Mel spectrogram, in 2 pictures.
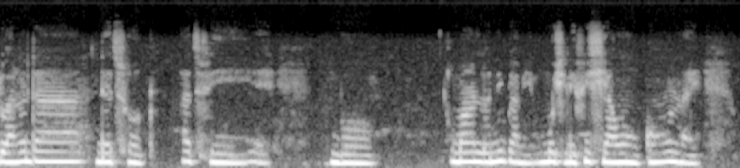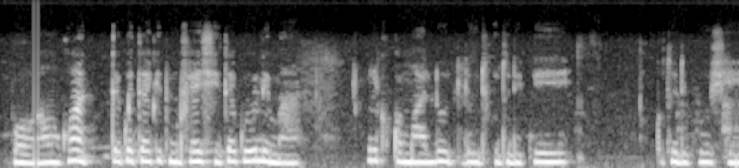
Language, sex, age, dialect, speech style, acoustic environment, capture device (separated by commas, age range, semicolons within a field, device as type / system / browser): Yoruba, female, 25-34, Nigeria - Lagos Yoruba, happy, nature, mobile / Linux / Chrome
